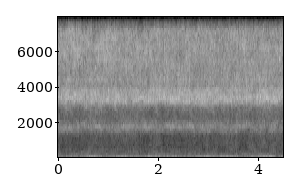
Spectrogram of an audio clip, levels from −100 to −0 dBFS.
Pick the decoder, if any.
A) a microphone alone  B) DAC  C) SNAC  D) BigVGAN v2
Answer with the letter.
B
